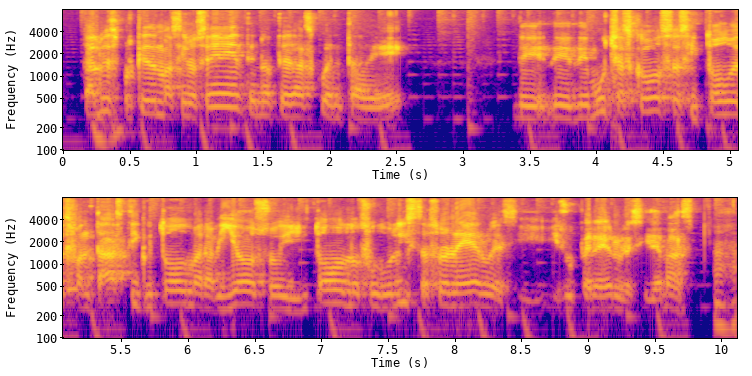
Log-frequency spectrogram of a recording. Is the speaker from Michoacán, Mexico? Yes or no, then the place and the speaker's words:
no; Tampico, Tamaulipas, Mexico; Nosotros somos de Tampico, ¿no?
